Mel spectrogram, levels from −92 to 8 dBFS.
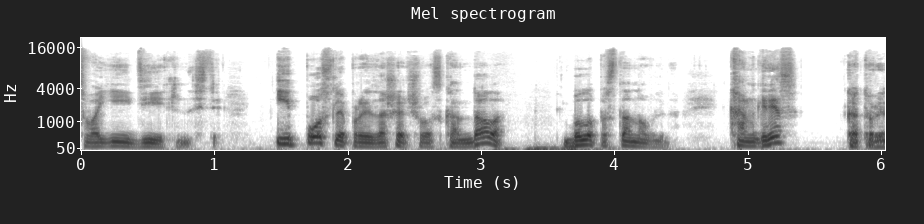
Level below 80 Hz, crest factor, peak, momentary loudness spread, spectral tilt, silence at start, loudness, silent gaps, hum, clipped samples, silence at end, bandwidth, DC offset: -42 dBFS; 14 dB; -8 dBFS; 15 LU; -6 dB/octave; 0 s; -22 LUFS; none; none; under 0.1%; 0 s; 16 kHz; under 0.1%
